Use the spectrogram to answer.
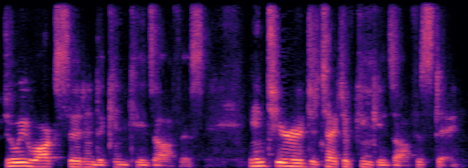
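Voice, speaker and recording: Male action reader, medium pitch, scripted scene narration for an amateur script read-through. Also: expressive, normal speed, slightly rough. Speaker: reader of screenplay action descriptions.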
